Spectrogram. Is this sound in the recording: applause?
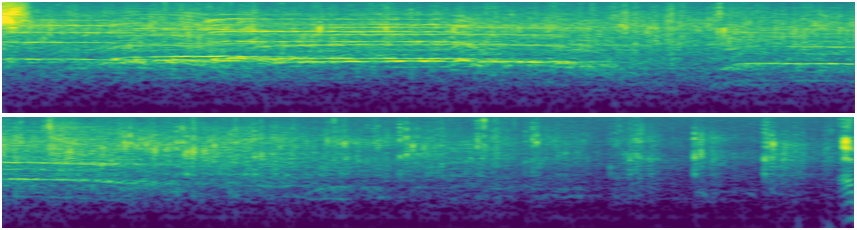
yes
